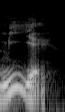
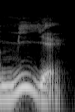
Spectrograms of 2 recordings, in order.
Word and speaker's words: millet: L'avoine, le blé, le maïs, le millet.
